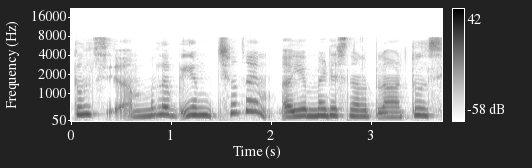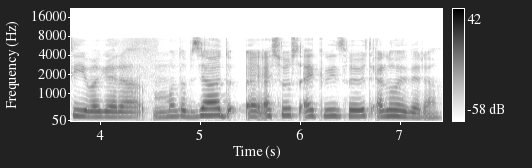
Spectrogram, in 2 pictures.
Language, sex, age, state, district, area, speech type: Kashmiri, female, 60+, Jammu and Kashmir, Srinagar, urban, spontaneous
